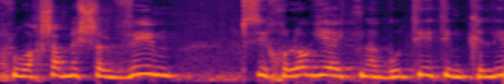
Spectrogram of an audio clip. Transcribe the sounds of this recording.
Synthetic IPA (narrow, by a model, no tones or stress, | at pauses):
χnuaχʃavme̞ʃalvim | psiχo̞lo̞ɡjait̪naːɡutitimkʰe̞li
